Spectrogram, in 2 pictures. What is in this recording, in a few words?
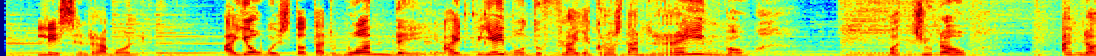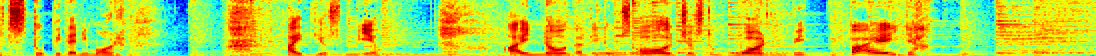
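Spanish, female, English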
